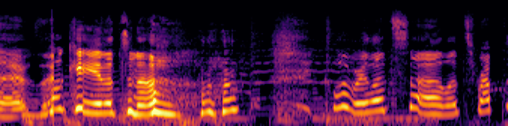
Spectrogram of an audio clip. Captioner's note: laughs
